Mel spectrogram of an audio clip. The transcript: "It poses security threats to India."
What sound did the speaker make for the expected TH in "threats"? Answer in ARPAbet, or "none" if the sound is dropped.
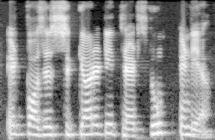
T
